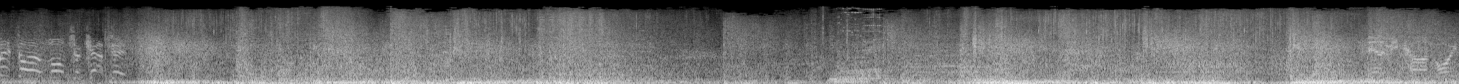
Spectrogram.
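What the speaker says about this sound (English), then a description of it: "Use the missile launcher, Captain!" Missile launcher explosions hitting a convoy in the Section 8 video game, heavy continuous booming and rumbling blasts, loud and dense, with game voices shouting over the battle noise.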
